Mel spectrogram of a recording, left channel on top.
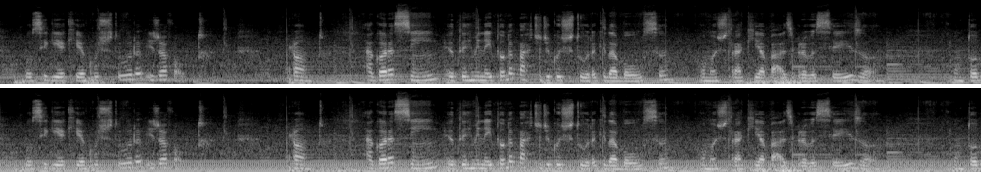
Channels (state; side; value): noise; right; hum, 3 dB below the sound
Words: Vou seguir aqui a costura e já volto. Pronto. Agora sim, eu terminei toda a parte de costura aqui da bolsa. Vou mostrar aqui a base pra vocês, ó, com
